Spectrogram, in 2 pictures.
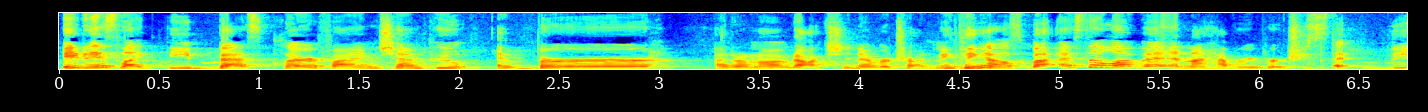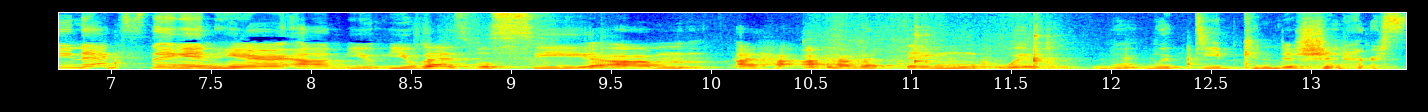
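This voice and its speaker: A woman's raised, projected voice, high in pitch, with lively intonation, hardly any pauses and noticeable background noise. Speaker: mommy vlogger. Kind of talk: casual product review vlog. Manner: fast.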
